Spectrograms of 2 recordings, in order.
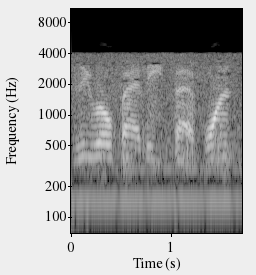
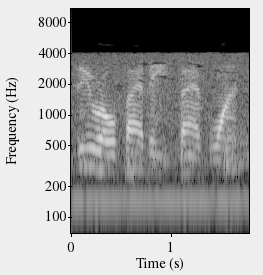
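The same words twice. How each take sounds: The two takes are said the same way.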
